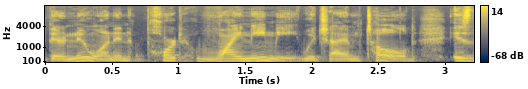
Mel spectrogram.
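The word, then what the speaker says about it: Port Hueneme: official retail locations like their new one in port wineme which i am told is the correct pronunciation if you're not in california or even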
